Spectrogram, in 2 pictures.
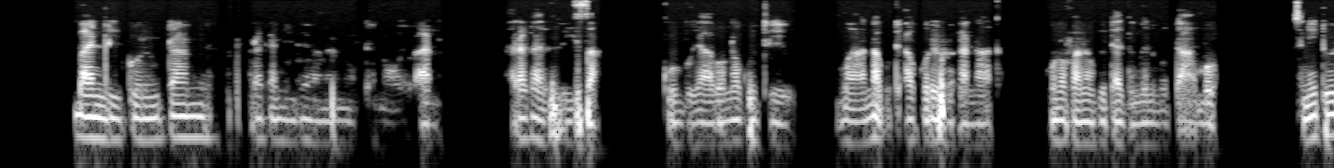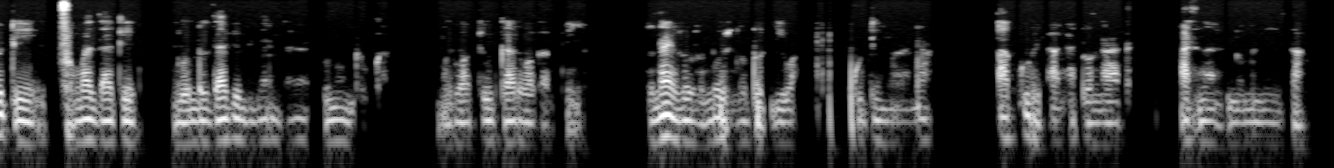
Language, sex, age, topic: Ndau, male, 36-49, health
